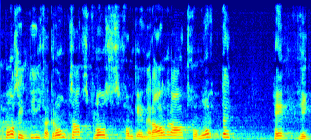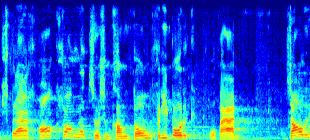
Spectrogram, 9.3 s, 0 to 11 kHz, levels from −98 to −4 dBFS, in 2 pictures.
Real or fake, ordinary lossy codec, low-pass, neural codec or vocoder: fake; none; none; vocoder, 22.05 kHz, 80 mel bands, HiFi-GAN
